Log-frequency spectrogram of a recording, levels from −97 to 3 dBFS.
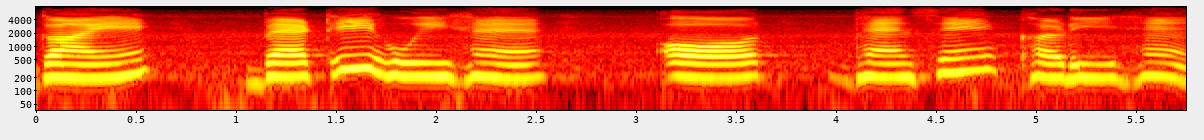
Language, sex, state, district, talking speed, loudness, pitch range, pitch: Hindi, male, Punjab, Fazilka, 85 wpm, -16 LUFS, 205-225 Hz, 215 Hz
